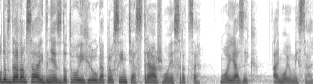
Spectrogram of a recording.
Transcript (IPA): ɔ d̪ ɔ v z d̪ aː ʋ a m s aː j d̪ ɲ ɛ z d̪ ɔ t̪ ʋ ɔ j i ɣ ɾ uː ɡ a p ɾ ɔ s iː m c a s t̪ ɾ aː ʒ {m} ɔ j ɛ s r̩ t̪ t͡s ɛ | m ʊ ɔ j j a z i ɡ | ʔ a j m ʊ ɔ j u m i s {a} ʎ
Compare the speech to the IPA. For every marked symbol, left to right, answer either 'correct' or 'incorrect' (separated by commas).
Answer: correct, incorrect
